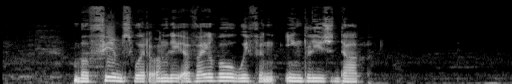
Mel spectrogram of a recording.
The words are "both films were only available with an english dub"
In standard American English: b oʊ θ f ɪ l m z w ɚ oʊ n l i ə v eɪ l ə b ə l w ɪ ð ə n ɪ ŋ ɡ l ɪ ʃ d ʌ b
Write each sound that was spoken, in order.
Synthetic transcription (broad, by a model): b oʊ t f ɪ l m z w ɚ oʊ n l i ə v eɪ l ə b ə l w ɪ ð ə n ɪ ŋ ɡ l ɪ ʃ d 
